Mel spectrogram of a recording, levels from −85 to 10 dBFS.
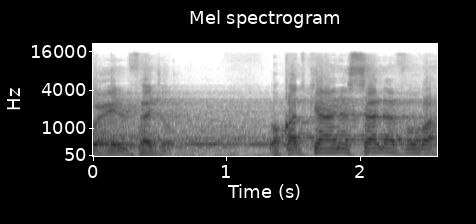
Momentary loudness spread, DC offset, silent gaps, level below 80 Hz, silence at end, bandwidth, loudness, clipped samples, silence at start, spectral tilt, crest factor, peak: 11 LU; under 0.1%; none; -42 dBFS; 0 s; 15.5 kHz; -14 LUFS; under 0.1%; 0 s; -5.5 dB/octave; 12 dB; -2 dBFS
